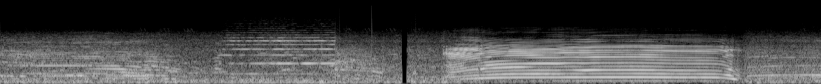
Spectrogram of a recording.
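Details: Cow mooing: a rough, breathy lowing opens, then after a brief click a loud, steady, strongly harmonic moo holds for about three seconds before dropping away.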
